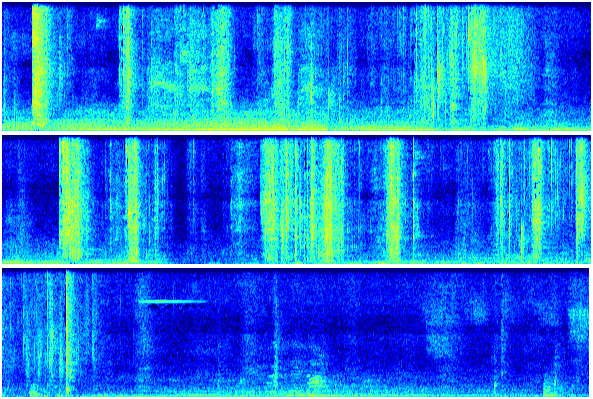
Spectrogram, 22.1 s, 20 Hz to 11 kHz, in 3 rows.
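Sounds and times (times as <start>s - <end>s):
shovel scraping stony soil: 0.0s - 16.0s
steady pitched hum: 0.0s - 22.0s.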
